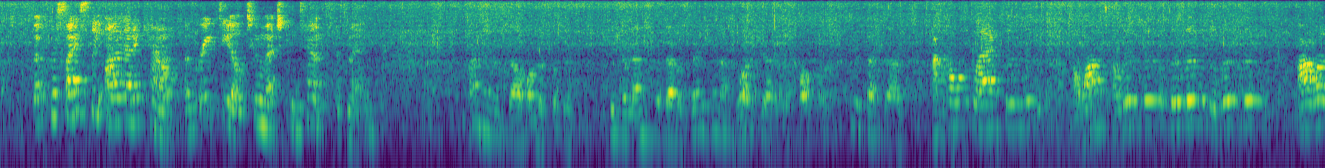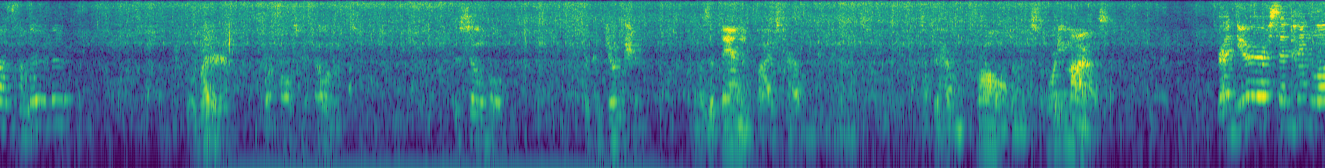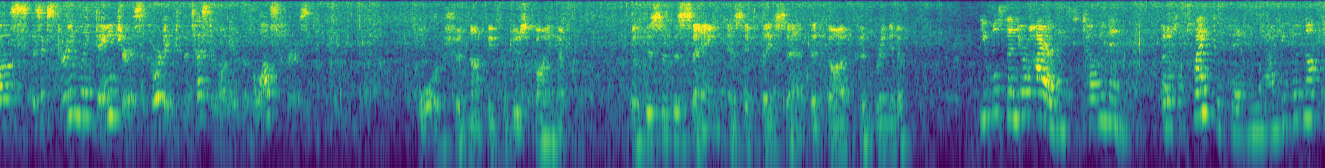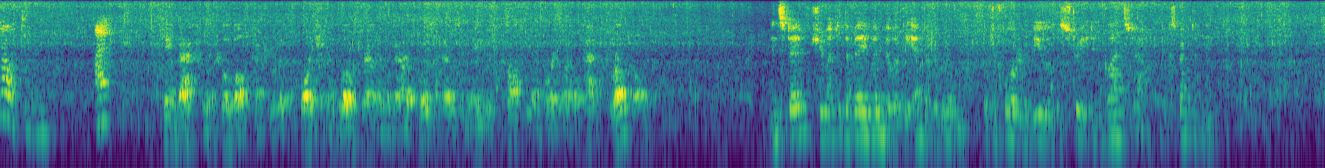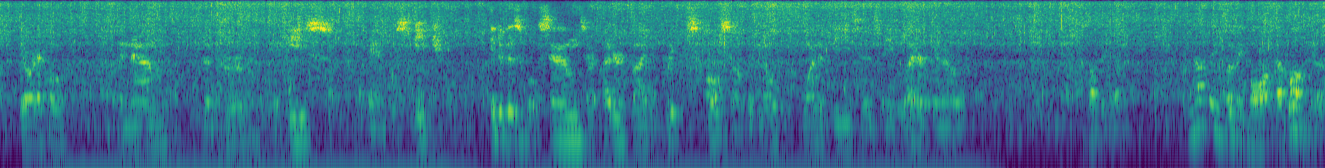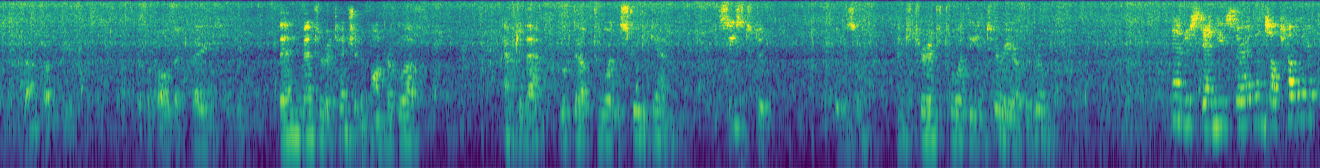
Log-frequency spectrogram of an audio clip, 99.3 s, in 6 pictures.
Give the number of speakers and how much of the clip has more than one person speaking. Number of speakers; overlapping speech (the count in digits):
10, no overlap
